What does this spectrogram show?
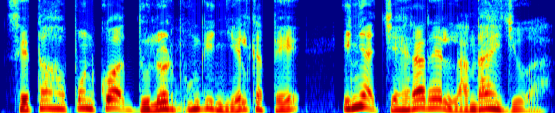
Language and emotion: Santali, happy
